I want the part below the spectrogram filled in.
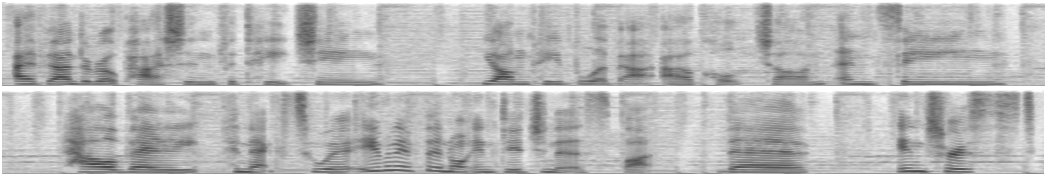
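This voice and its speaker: Music plays in the background as a woman speaks with an Australian accent. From Mornington Peninsula, Victoria, Australia. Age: 20s. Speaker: cultural educator. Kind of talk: interview answer.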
